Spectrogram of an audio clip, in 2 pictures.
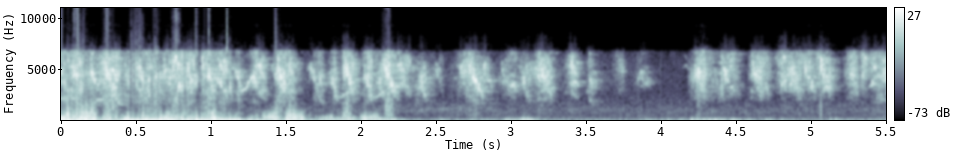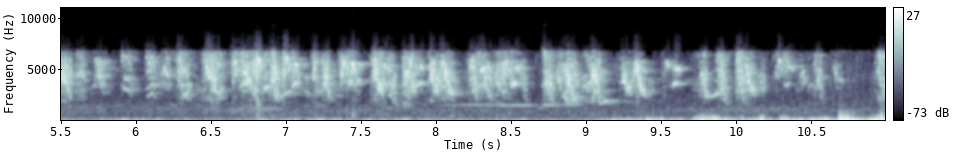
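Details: Evening garden feeding of Eurasian tree sparrows on 18 July in rising wind: a flock keeps up rapid, busy chirping for the whole stretch, with a burst of low wind rumble at the start and again near the end.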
